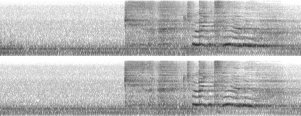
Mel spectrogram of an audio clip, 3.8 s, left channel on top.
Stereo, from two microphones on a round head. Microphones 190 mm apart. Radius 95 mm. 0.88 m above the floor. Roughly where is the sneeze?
Right.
